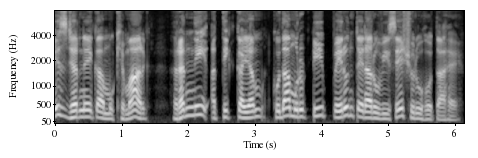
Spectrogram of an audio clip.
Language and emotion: Hindi, neutral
